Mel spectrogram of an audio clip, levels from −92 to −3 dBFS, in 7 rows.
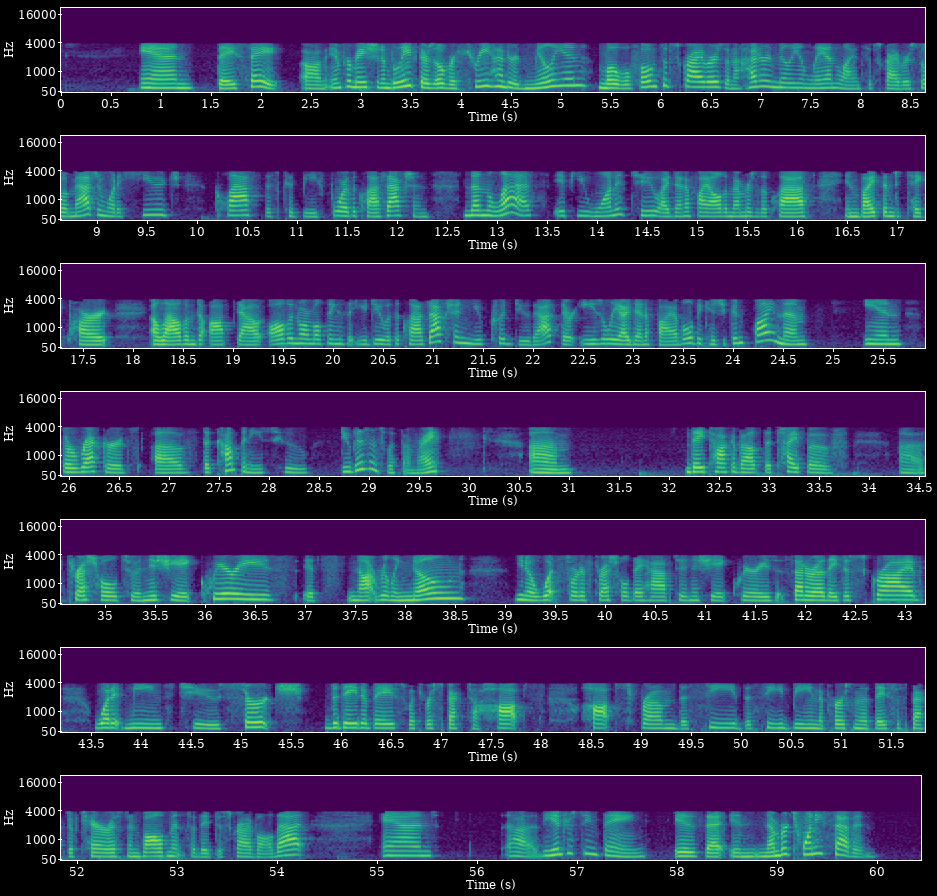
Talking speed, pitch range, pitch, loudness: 160 wpm, 180-220 Hz, 195 Hz, -22 LUFS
